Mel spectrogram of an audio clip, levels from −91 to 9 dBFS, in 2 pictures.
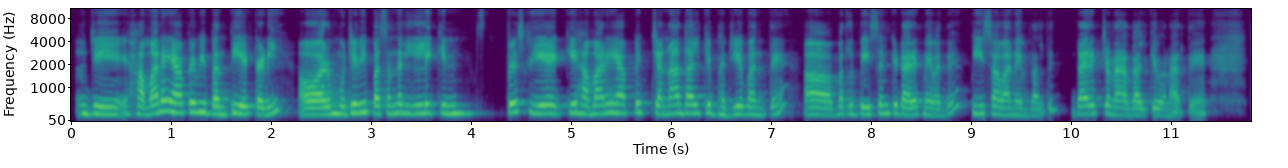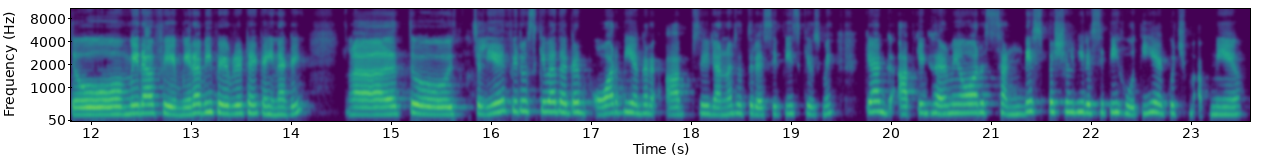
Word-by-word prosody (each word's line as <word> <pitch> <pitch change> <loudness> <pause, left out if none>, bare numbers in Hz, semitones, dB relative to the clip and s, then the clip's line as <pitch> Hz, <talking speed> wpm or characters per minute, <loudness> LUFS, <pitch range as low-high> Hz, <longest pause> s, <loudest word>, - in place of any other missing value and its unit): जी, 225 -3 +1
हमारे 240 +7 +4
यहाँ 270 -3 +7
पे 285 - +6
भी 280 0 +4
बनती 230 +1 +3
है 230 - +7
कढ़ी, 220 +3 +2 0.2
और 205 +1 +5
मुझे 240 +2 +3
भी 275 +2 +4
पसंद 240 -1 +1
है 260 - +1
लेकिन 250 0 +1 0.5
ट्विस्ट 280 +2 +2
ये 245 -1 +4
है 245 - +5
कि 240 +3 -1
हमारे 240 0 +2
यहाँ 260 -1 +4
पे 275 - +2
चना 245 -1 +2
दाल 250 0 +2
के 260 - +3
भजिए 225 -1 -1
बनते 215 -1 -4
हैं। 250 - -4 0.5
अ, - - -4
मतलब 225 +1 -3
बेसन 225 +3 0
के 250 - +1
डायरेक्ट 210 -2 +1
नहीं 205 -2 -1
बनते 190 -1 -6
हैं, 450 - -9
पीसा 240 -2 -2
हुआ 205 -1 0
नहीं 200 -1 -4
डालते 190 - -8 0.2
डायरेक्ट 235 +1 +1
चना 210 -4 +1
डाल 195 0 -2
के 200 - -2
बनाते 190 -2 -6
हैं। - - -9 0.4
तो 215 +1 +4
मेरा 245 +3 +3
फेव 245 -4 +1
मेरा 225 +5 +2
भी 280 +2 +1
फ़ेवरेट 245 -1 +1
है 250 - +1
कहीं 230 -3 -2
न 215 +1 -1
कहीं। 230 +6 -4
अ, 215 +1 -1
तो 220 -4 +3 0.2
चलिए 255 +7 +1
फिर 310 0 -3
उसके 305 0 -4
बाद 295 0 +2
अगर 280 0 0 0.2
और 255 +3 +1
भी 285 0 0
अगर 250 -2 -3 0.2
आपसे 215 +3 -6
जानना 215 0 -4
चाहते 245 -1 -5
तो - - -3
रेसिपीज़ 225 +4 -8
के 235 - -4
उसमें 230 +3 -10 0.3
क्या 295 +1 +1 0.2
आपके 225 +4 -4
घर 250 -2 -1
में 255 +1 -2
और 265 +1 +1
संडे 260 0 -4
स्पेशल 285 -1 -3
भी 285 - 0
रेसिपी 265 +1 -3
होती 235 +3 -4
है 275 -3 0
कुछ 245 0 -9
अपने 220 -1 -5
240 Hz, 215 wpm, -22 LUFS, 220-260 Hz, 0.5 s, यहाँ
